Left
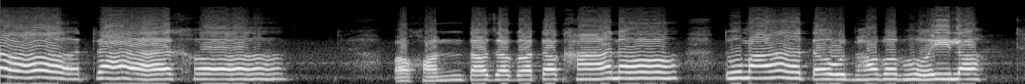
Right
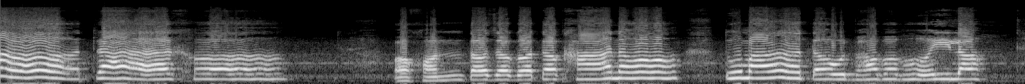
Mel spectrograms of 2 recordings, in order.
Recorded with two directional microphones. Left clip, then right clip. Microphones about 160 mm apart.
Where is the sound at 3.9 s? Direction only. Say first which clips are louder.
Left 1 dB; 35° left (ahead or behind).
